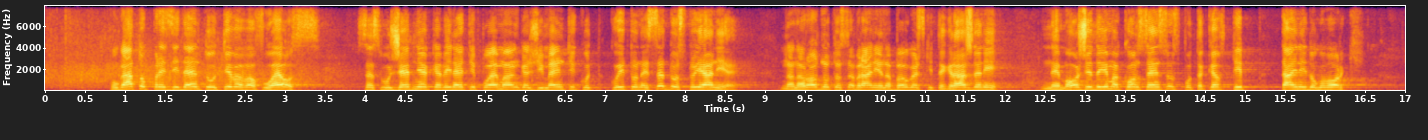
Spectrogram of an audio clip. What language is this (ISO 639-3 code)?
bul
